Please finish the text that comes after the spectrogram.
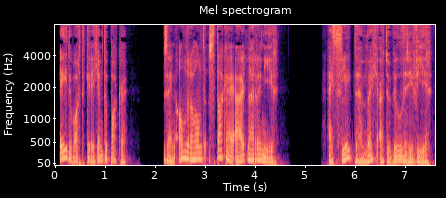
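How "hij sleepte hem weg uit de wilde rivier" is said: ordinary delivery, nothing marked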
